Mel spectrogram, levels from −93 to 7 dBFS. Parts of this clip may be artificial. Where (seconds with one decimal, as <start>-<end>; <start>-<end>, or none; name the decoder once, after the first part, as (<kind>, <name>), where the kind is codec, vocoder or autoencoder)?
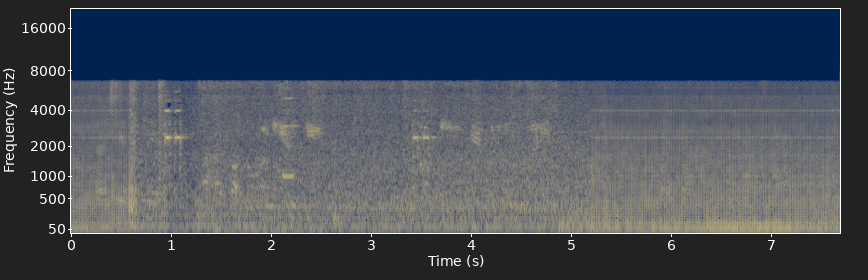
0.0-0.6 (vocoder, Vocos); 5.2-7.7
